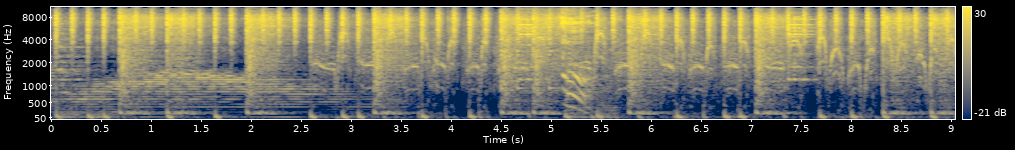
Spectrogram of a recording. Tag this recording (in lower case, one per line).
sampler
electronic music
music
